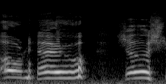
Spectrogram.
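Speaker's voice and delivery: high, loud exclaimed shush. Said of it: "I'd be like".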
